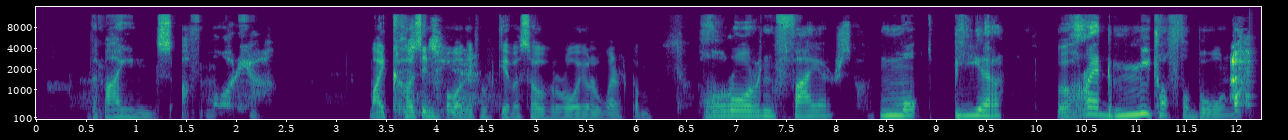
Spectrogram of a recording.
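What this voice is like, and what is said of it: Scottish accent movie character impression. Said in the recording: “It's not bad. ... He's the only Scottish person in the entire movie. Or the only Scottish accent”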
